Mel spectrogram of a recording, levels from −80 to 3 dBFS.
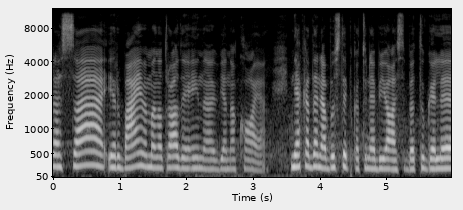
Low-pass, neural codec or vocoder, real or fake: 10.8 kHz; none; real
